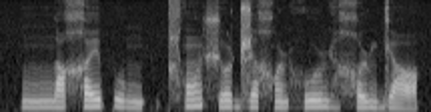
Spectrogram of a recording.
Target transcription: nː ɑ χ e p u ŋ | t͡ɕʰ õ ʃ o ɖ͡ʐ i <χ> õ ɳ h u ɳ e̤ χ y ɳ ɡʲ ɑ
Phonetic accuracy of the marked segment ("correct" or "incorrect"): correct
